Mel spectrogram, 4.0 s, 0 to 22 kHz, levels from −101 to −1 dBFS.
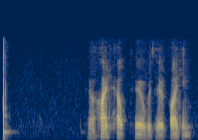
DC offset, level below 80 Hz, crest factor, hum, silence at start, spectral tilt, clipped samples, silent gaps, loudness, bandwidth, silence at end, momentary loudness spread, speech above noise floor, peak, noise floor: under 0.1%; -72 dBFS; 30 dB; none; 0.05 s; -3 dB/octave; under 0.1%; none; -29 LUFS; 7.4 kHz; 0.2 s; 14 LU; 52 dB; -2 dBFS; -81 dBFS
